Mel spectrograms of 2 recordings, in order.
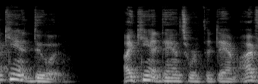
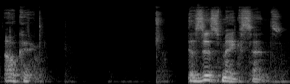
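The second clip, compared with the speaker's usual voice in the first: normal talking voice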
